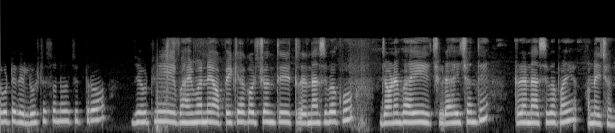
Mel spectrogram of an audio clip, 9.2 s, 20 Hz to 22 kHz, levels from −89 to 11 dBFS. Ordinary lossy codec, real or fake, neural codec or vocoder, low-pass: none; real; none; none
